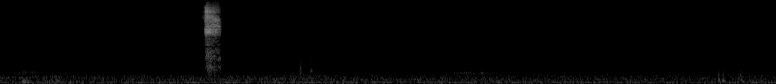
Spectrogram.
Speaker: if separated baby opossums will make a sneezing noise to signal their mother to me it sounds more like sniffles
